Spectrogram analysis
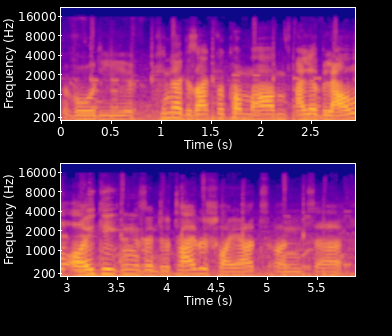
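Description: A man's voice: a little high, fairly even intonation, normal speed, soft background music. A man rambling through a long explanation with fillers, outdoors at a street parade. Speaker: interviewee. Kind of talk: casual answers on the street.

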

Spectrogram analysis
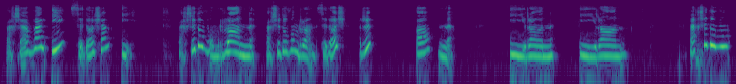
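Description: A woman teaching beginners to read, breaking words into syllables and sounding out each letter slowly. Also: high-pitched, creaky. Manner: slow sound-by-sound spelling of words. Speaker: Persian teacher. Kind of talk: beginner reading lesson. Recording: dull lo-fi recording.

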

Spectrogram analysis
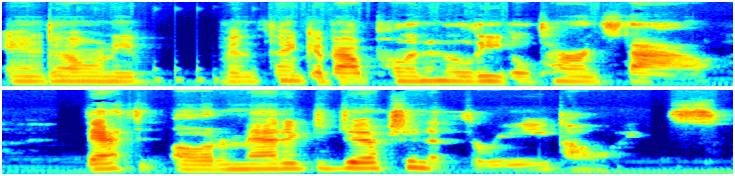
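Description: A woman's voice: lowish voice, fairly even intonation, measured pace, voice pushed down, close to an everyday voice. A woman voicing a combative middle-aged film-snob man from a video game, blustering like a wannabe tough guy. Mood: threatening. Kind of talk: dramatic reading of visual novel dialogue. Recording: dull lo-fi audio with music behind.

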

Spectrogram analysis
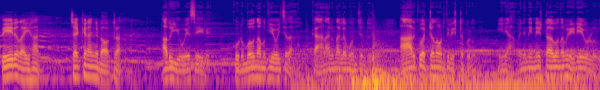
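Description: Man voicing a stern older uncle, deep and low, firm and measured, slow, storybook reading. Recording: reverberant room with background music.

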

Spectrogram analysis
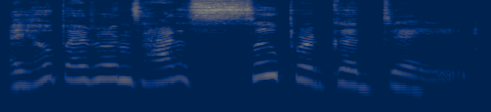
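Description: A woman streamer, hoarse from a cold, chatting casually with her viewers and greeting them by name. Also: sits high, animated, moderate pace, no room sound, clean studio sound.

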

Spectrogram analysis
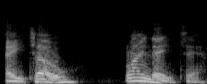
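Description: Slow, gravelly male bingo caller. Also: mid-range voice, lively intonation, muffled recording. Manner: formulaic, matter-of-fact bingo caller delivery. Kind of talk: bingo calling, each number announced in a set phrase.

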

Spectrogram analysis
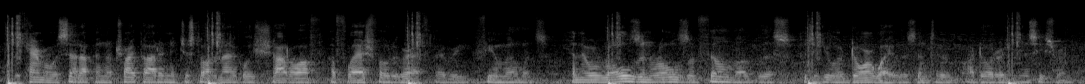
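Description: A man interviewed for a documentary, recalling events in a calm, conversational way. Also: low-pitched, fairly quick, hardly any pauses, noisy background. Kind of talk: interview recollection.

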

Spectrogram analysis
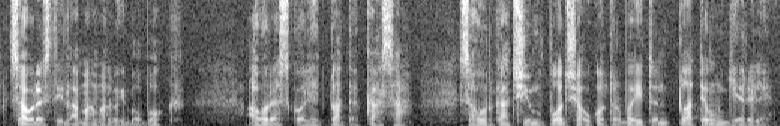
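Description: A man narrating a historical story in a measured, storytelling manner. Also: extremely low pitch, no room sound.

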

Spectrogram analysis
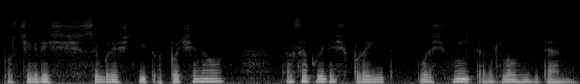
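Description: A man reading a gentle curious little prince. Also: on the low side, fairly even intonation, natural voice. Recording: dull lo-fi recording.

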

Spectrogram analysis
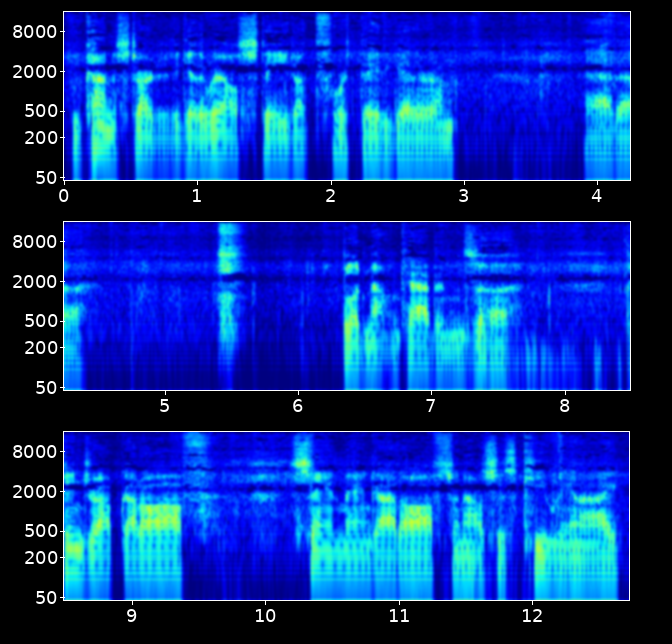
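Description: A man's voice: lowish voice, flat delivery, a little slow, long pauses, poor audio. A middle-aged man vlogging while hiking a long trail, talking in a rambling, casual way with plenty of ums and uhs. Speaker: thru-hiker vlogger. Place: outdoors on a forest trail. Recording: outdoor noise behind the voice.

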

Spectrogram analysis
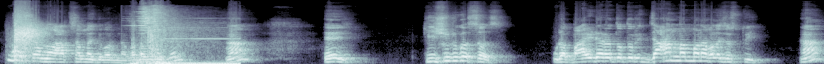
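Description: A man's voice: high-pitched, expressive, fast talker, pauses often, a bit bright. An actor playing a rude, hot-tempered young husband who rants at his wife and father-in-law in a short village drama. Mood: angry. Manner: angry, insulting tirades. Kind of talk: Bangladeshi short drama acting.

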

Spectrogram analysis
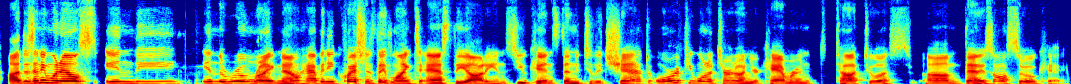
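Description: A man in his thirties with a slightly high, fairly bright voice hosts a live question session for an online theatre talk back over a video call. He reads out comments in a halting way, restarting and repeating phrases. He's using a computer mic on the call.

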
